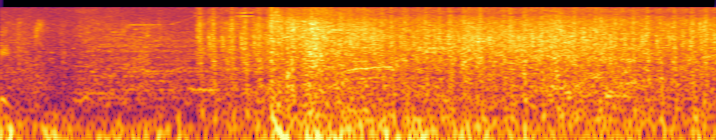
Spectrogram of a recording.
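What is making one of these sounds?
A gun fires in sharp bursts.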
